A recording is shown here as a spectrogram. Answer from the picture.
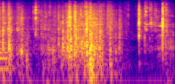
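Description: Plastic toy packaging and blister-packed action figures clattering and crackling against each other and the sides of a plastic storage tote as they are rummaged through, in a dense run of clicks, loudest a little after one second and dying away about a second and a half in.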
